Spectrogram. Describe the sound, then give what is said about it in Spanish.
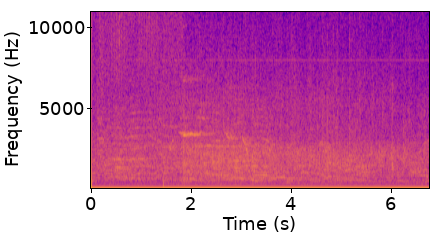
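Loud, dense applause from a concert audience welcoming a musician onstage with a band, a steady wash of many hands clapping that stays strong for the whole stretch and eases slightly toward the end, with no voices standing out. “Un gran saque de aplausos para”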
